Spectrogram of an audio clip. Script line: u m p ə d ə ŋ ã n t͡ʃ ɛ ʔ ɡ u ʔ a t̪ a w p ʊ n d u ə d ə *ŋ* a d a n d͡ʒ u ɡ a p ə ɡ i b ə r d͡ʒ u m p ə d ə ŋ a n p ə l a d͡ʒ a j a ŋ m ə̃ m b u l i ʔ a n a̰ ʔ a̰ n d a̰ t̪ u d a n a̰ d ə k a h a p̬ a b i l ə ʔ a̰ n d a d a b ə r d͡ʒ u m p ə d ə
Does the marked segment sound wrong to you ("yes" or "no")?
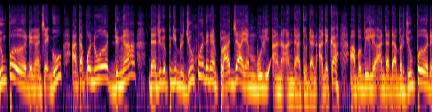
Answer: no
